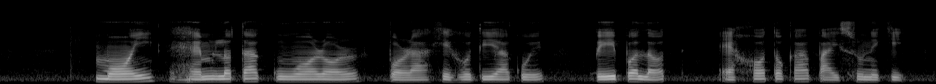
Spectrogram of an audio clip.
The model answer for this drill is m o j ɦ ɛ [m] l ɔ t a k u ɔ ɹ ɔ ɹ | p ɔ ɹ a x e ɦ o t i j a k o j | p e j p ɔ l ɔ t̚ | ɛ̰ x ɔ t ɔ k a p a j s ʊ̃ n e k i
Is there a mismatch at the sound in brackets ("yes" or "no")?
no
